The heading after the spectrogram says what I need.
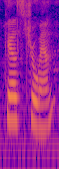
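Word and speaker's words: Källström: So, ang spelling to sa ilaya, dumaya mo ng duwa ka pintok sa babaw. Tapos, pronounce siya as wem. Mo nang gusto ko mabalaan. Thank you so much, Miss Emma. So, mag-pronounce yun ng Killstrom.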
